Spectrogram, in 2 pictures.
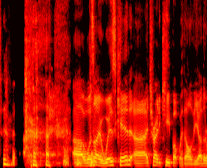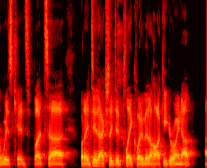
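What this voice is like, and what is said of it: Slight Canadian accent. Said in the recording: “a bit of a Canadian accent”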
